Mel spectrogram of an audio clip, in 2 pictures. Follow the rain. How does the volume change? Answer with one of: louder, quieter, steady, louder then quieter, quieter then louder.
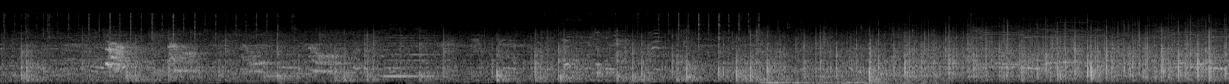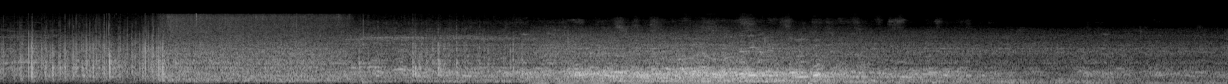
louder then quieter.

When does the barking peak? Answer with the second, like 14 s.
1 s.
